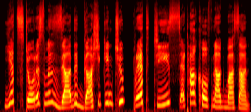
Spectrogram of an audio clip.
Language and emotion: Kashmiri, disgusted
